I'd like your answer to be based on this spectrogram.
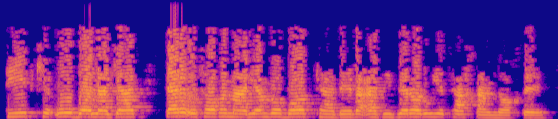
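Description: A woman reading a novel aloud as narrator in a measured, subdued way, on a dull lo-fi recording. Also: fairly high pitch, level tone, slight background noise. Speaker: audiobook narrator. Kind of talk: scripted narration.

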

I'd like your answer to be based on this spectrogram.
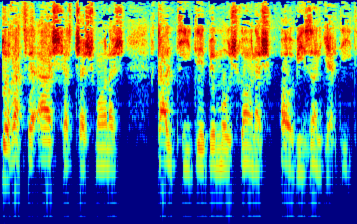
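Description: Male reader, forceful and husky, intense dramatic narration from an old radio recording. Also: on the low side, steady tone, lo-fi sound. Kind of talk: dramatic literary reading.

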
